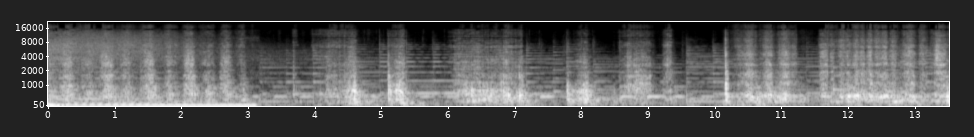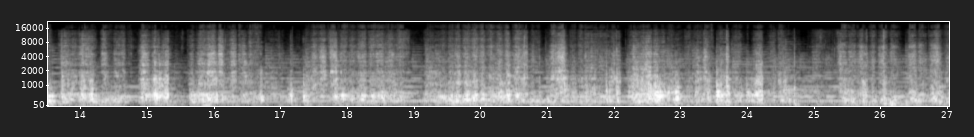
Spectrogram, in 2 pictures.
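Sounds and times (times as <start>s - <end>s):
scraper scraping metal: 0.0s - 27.0s.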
